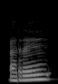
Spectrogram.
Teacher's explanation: Бул жалгыз гана тыбыш Р үнсүз тыбышы. Бул үнсүз тыбышты айтканда, тилибиз дирилдеген абалда болот. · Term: дирилдеме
